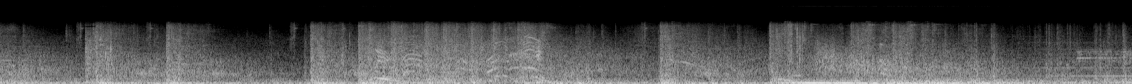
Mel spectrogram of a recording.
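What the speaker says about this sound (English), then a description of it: "Another parking lot rattling with gunfire." Dense bursts of gunfire crackle in rapid volleys with booming impacts in a parking lot in Max Payne 3, loud and chaotic, as in an action video game firefight.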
